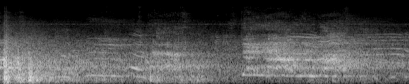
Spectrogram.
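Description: Small crowd of spectators shouting and yelling during a pin attempt in a wrestling match, opening with a sharp smack. A single drawn-out yell starts a little over two seconds in.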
